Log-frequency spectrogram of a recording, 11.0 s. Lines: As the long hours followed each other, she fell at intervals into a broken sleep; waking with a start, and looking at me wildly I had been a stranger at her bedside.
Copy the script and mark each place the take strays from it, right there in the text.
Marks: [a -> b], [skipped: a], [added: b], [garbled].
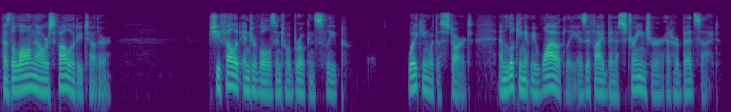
As the long hours followed each other, she fell at intervals into a broken sleep; waking with a start, and looking at me wildly [added: as if] I had been a stranger at her bedside.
